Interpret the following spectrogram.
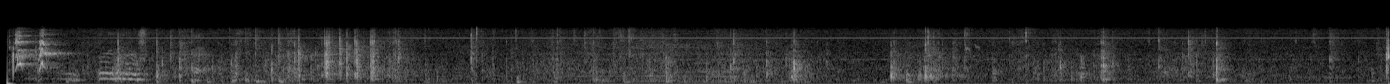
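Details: Ten-week-old male Cavalier King Charles Spaniel puppies play rowdily in a dog bed, giving short high yips and squeaky barks in scattered bursts.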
